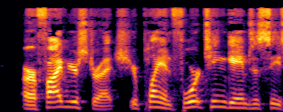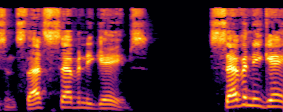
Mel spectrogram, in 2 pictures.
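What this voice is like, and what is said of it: Usual voice. Nothing is said of it.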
